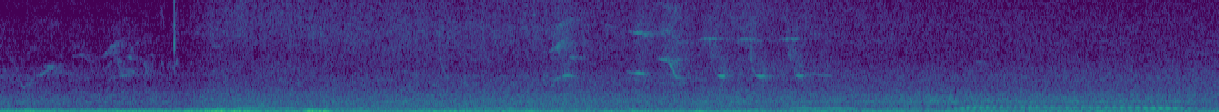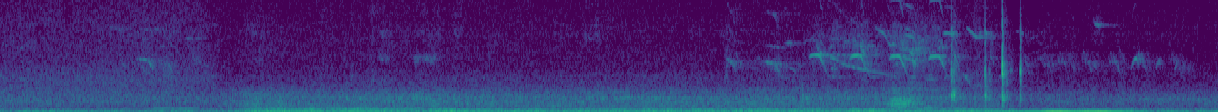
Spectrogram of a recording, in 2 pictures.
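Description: Faint outdoor ambience of birds chirping, with short high calls scattered through it and more near the end, over a low steady rumble that fades out for a few seconds.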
